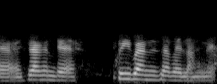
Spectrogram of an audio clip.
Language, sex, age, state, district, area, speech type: Bodo, female, 30-45, Assam, Kokrajhar, urban, conversation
